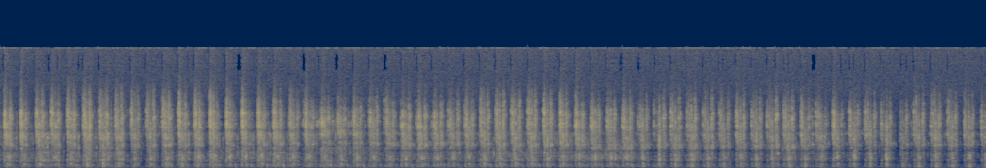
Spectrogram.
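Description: Large wire balloon whisk beating heavy cream in a stainless steel bowl, a steady rhythm of strokes, about five a second. It is hand-whipping cream over ice for crème chantilly.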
